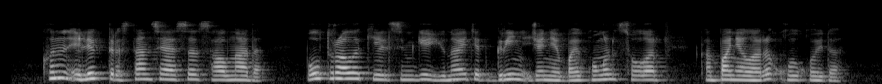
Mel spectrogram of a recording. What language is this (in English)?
Kazakh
